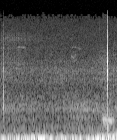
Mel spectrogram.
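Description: A putter strikes a golf ball once with a short sharp click at the start. A steady low wind rumble on the microphone follows while the ball rolls toward the hole.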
